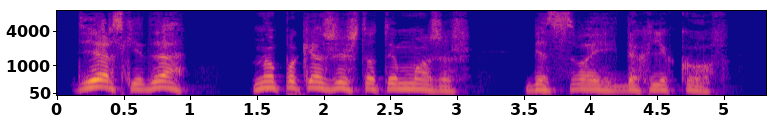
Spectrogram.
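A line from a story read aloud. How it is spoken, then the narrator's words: Growling. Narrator (Russian): прорычал Герц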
